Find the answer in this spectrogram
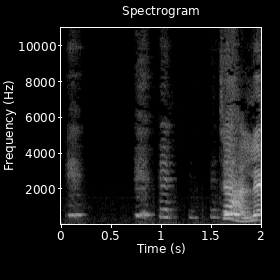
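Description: A young boy crying: a few short sobs, then about one and a half seconds in a loud wail that falls in pitch as he cries out "No".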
